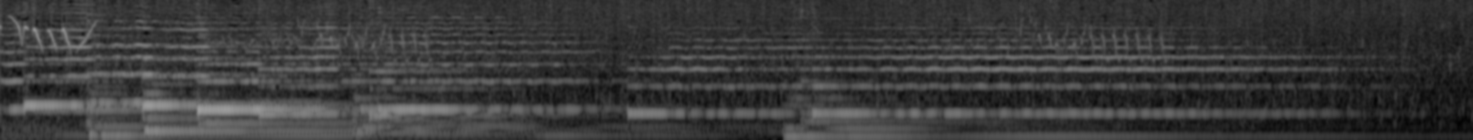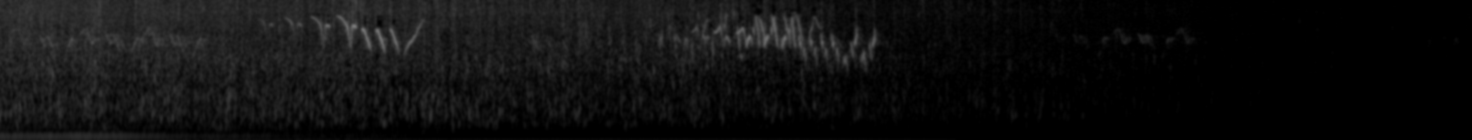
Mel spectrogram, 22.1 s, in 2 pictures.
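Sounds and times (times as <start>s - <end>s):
songbird chirping: 0.0s - 14.4s, 15.0s - 17.7s
stream murmuring: 0.0s - 19.3s.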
